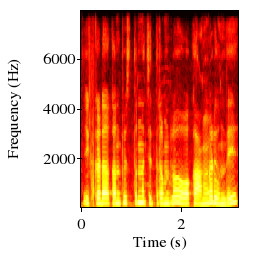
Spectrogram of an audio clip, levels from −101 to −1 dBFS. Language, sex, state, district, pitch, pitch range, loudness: Telugu, female, Andhra Pradesh, Sri Satya Sai, 215 Hz, 205-230 Hz, -14 LUFS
